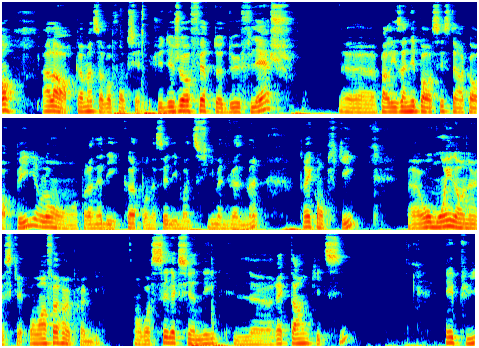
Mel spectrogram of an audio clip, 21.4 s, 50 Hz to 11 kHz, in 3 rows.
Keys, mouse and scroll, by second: 0.3 alt+scroll, 0.8 alt+scroll, 2.7-3.4 alt+scroll, 8.0 click, 13.6 click, 16.7 click.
